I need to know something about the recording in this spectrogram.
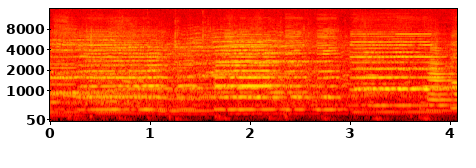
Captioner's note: crowd cheering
